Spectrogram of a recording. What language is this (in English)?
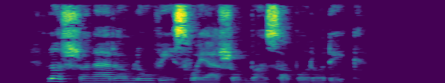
Hungarian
